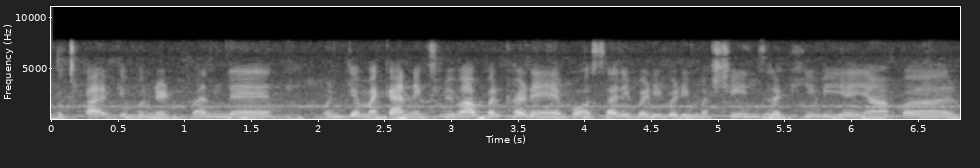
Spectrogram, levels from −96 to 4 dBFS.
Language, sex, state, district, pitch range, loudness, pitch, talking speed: Hindi, female, Rajasthan, Barmer, 195-225 Hz, -18 LUFS, 210 Hz, 200 wpm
